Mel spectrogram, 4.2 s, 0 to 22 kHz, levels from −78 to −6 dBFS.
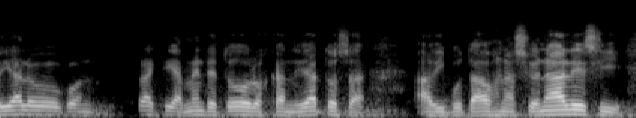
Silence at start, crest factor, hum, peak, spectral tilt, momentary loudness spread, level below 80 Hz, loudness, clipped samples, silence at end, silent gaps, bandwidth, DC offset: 0 s; 22 dB; none; -6 dBFS; -5.5 dB/octave; 14 LU; -60 dBFS; -27 LUFS; under 0.1%; 0 s; none; 9.6 kHz; under 0.1%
